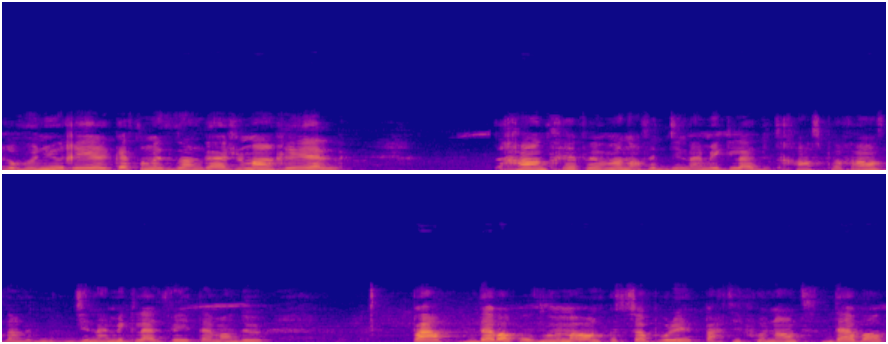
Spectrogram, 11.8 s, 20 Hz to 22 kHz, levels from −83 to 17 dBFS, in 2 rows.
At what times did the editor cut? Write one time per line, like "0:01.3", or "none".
0:03.2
